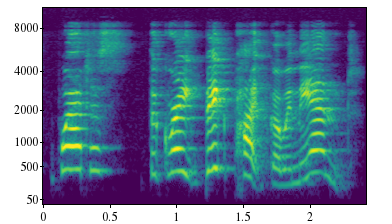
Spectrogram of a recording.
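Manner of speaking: loud, high panicked question; high loud panicked mother; shrieking. Acted. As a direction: demand an answer in panic. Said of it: "shrieked Missus Salt".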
